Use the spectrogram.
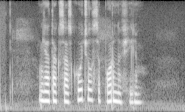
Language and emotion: Russian, neutral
